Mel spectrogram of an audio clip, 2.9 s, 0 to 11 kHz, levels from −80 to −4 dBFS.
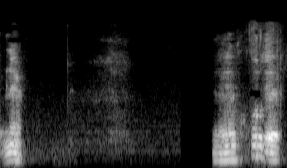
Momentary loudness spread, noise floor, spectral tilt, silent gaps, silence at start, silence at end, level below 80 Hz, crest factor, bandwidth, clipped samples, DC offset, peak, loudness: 20 LU; -62 dBFS; -6.5 dB/octave; 1.86-2.05 s; 0 s; 0.05 s; -58 dBFS; 20 dB; 7.6 kHz; under 0.1%; under 0.1%; 0 dBFS; -20 LUFS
